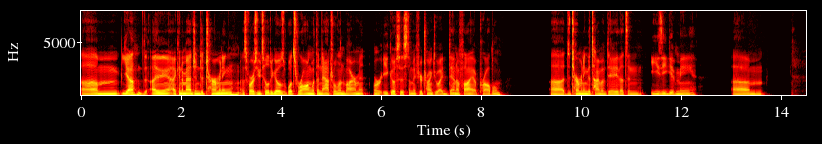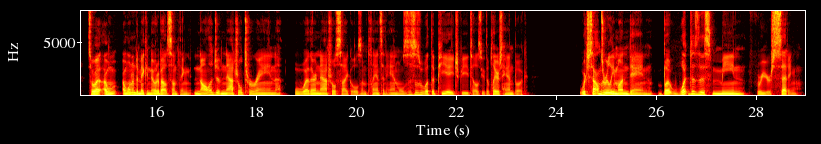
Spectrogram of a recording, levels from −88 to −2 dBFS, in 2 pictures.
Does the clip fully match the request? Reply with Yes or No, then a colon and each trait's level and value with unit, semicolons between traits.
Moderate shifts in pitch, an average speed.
Yes: average, 3.5 semitones; average, 175 wpm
